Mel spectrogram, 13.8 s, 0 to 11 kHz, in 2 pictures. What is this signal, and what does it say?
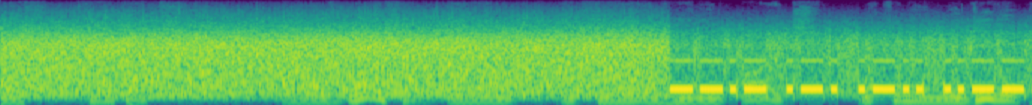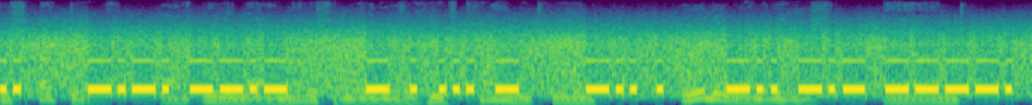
Morse code, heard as a keyed tone, hand-sent with a paddle, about 26 wpm, 510 Hz, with speech in English. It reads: QRL? CQ TEST DE …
